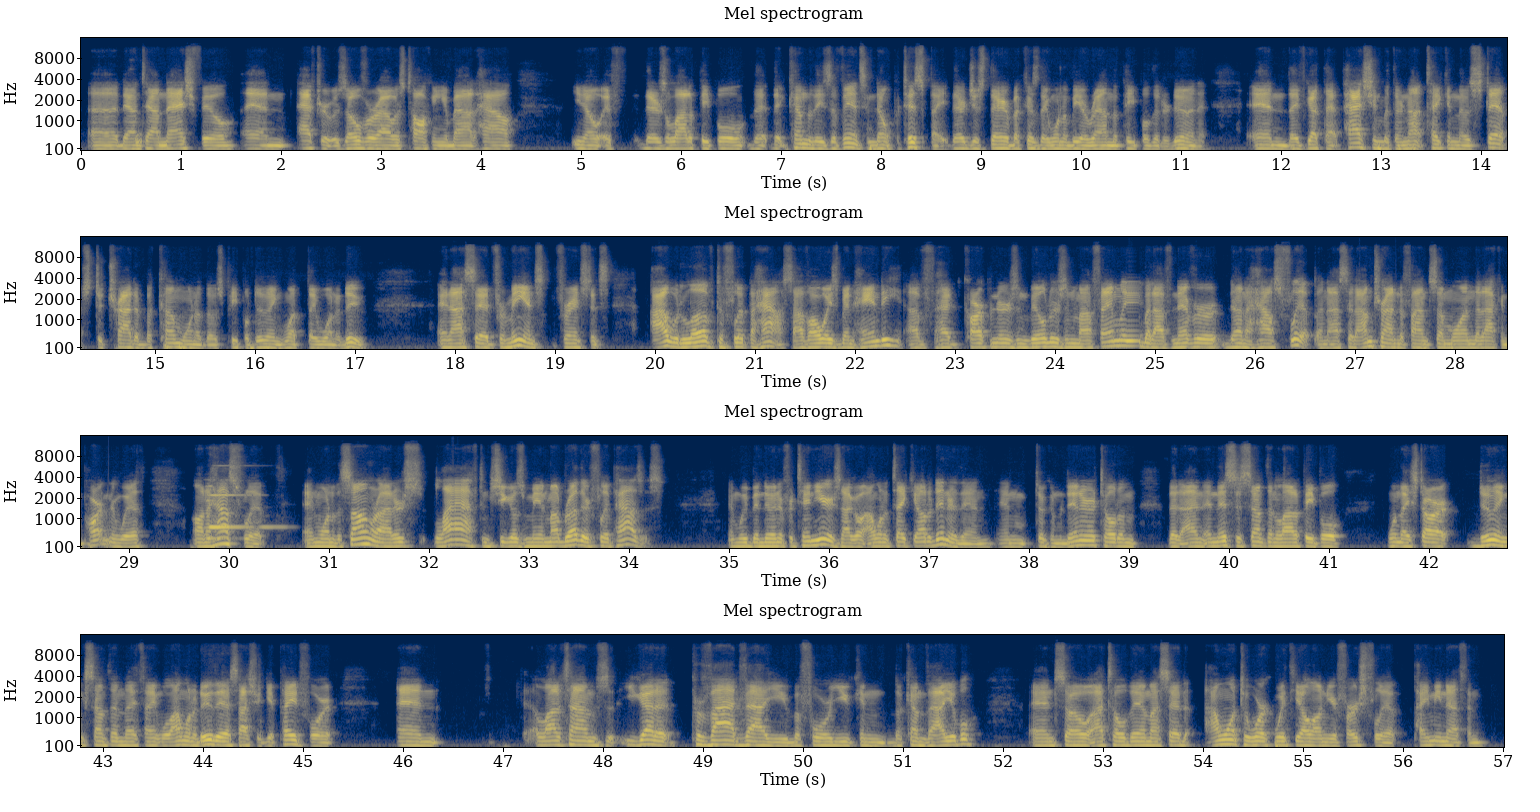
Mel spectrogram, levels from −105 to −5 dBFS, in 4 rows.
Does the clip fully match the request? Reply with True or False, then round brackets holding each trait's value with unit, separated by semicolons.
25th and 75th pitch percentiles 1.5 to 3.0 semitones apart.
True (2.4 semitones)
